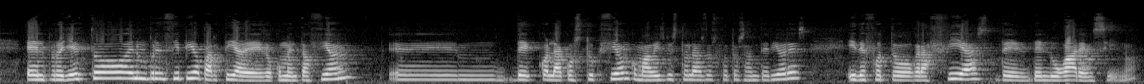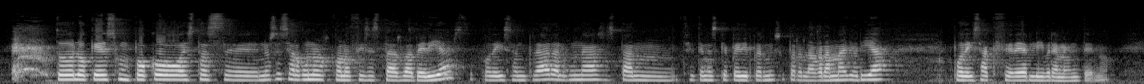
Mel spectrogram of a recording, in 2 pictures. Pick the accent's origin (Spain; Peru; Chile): Spain; Cartagena, Region of Murcia; also born or lived in Orihuela; Yo nací en Orihuela, pero me crié hasta los 12 años aquí en Cartagena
